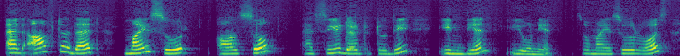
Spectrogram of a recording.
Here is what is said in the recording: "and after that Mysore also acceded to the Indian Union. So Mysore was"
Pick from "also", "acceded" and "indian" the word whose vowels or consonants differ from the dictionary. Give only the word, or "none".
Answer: acceded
